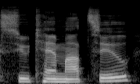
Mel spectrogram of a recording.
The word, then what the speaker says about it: Sutematsu: The English speakers couldn't quite like pronounce her name correctly when they looked at it. They're like Sutematsu. And they're like, so she started spelling it Stematz so people would understand it.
